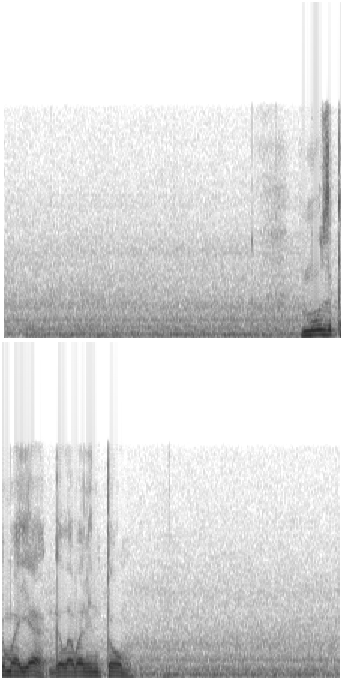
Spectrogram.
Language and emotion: Russian, neutral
